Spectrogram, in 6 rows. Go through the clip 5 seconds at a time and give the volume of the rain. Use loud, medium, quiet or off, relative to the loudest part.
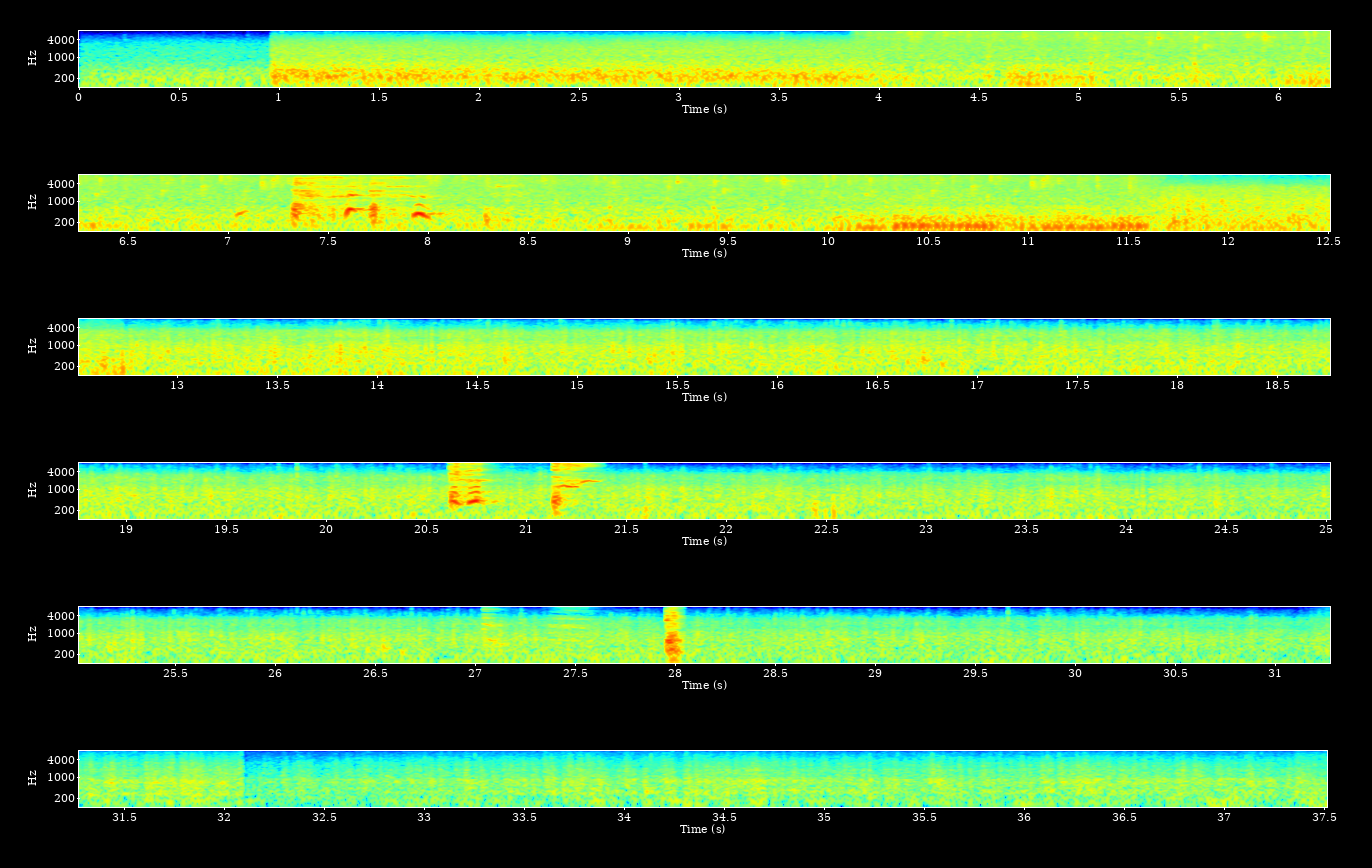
loud, loud, loud, loud, medium, medium, medium, medium.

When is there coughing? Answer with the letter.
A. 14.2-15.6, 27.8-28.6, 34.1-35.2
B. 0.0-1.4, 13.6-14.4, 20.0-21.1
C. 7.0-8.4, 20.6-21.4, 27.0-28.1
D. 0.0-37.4
C.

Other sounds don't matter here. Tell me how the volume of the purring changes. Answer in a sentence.
The volume of the purring goes up.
